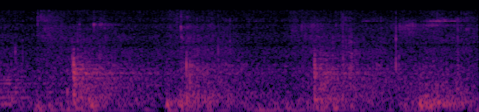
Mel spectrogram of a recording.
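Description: Faint footsteps on a hardwood floor, about three steps.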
